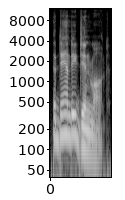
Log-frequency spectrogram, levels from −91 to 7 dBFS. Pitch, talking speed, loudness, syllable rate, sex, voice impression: 125 Hz, 145 wpm, -17 LUFS, 4.6 syllables/s, male, very masculine, adult-like, thick, cool, intellectual, slightly refreshing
